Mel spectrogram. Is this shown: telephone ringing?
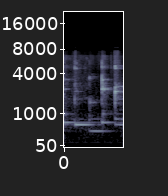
yes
